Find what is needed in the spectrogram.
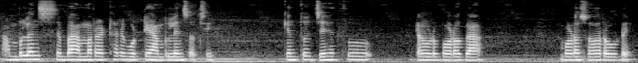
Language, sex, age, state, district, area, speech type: Odia, male, 18-30, Odisha, Ganjam, urban, spontaneous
